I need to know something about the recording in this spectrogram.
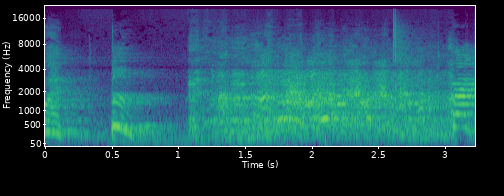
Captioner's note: audience laughing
